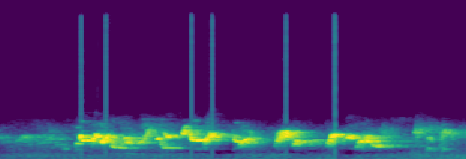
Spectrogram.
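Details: Red-whiskered Bulbul singing aggressively against a rival caged bird, each trying to out-sing the other; dense run of bright warbling, rising and falling whistled notes after a quiet start, punctuated by sharp clicks.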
